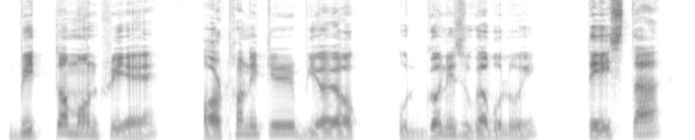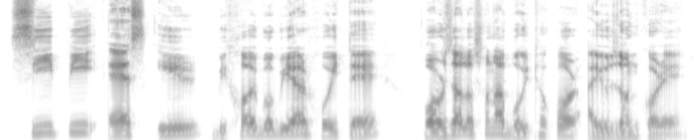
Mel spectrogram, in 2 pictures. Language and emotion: Assamese, neutral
